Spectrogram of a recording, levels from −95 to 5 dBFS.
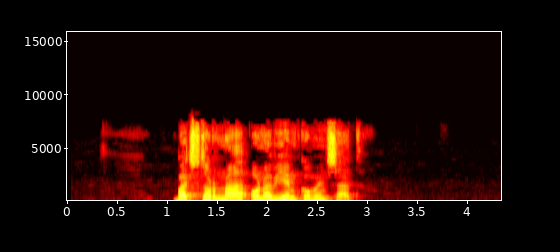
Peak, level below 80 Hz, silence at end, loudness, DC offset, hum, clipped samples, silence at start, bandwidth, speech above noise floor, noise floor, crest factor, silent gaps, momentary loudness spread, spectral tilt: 0 dBFS; -54 dBFS; 1.4 s; -17 LUFS; under 0.1%; none; under 0.1%; 1.05 s; 8.2 kHz; 63 dB; -80 dBFS; 20 dB; none; 7 LU; -3.5 dB/octave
